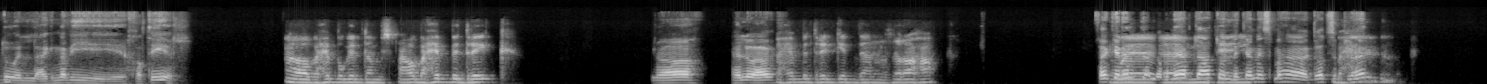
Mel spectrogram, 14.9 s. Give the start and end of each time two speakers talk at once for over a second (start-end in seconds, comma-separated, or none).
11.1-12.6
